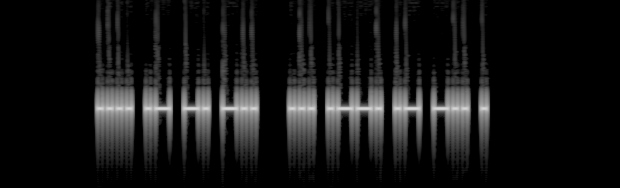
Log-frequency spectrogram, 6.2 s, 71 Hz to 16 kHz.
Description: Morse code, heard as a keyed tone, about 27 wpm, 700 Hz. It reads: HAND SPADE
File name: practice / 25wpm / Difficult Words - Speed-Racing with Hints - 25wpm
